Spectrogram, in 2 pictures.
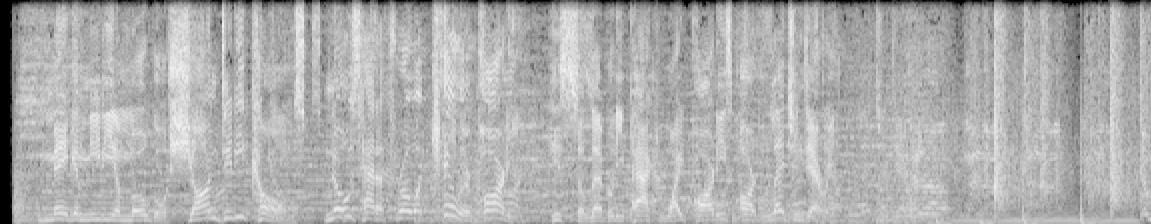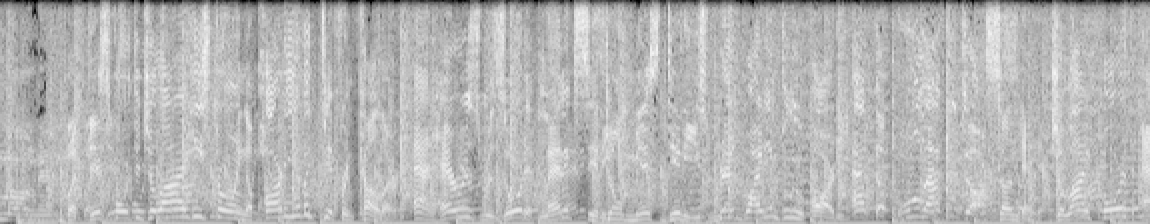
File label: High Energy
